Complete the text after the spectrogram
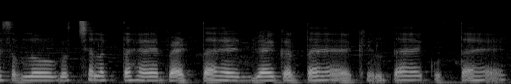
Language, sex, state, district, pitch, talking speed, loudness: Hindi, female, Bihar, Vaishali, 180 Hz, 175 wpm, -33 LUFS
